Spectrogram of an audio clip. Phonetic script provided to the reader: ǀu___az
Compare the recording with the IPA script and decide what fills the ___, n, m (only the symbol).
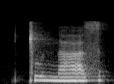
n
